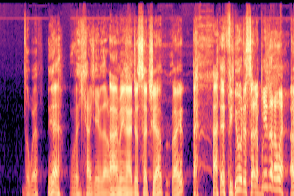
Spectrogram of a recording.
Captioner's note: laughs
